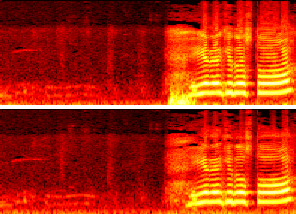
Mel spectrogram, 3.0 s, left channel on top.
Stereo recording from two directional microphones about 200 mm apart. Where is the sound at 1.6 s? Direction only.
5° left (ahead or behind).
